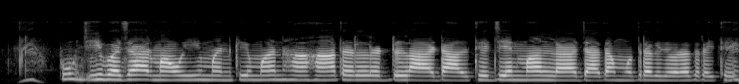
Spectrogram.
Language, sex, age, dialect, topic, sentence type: Chhattisgarhi, female, 18-24, Eastern, banking, statement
